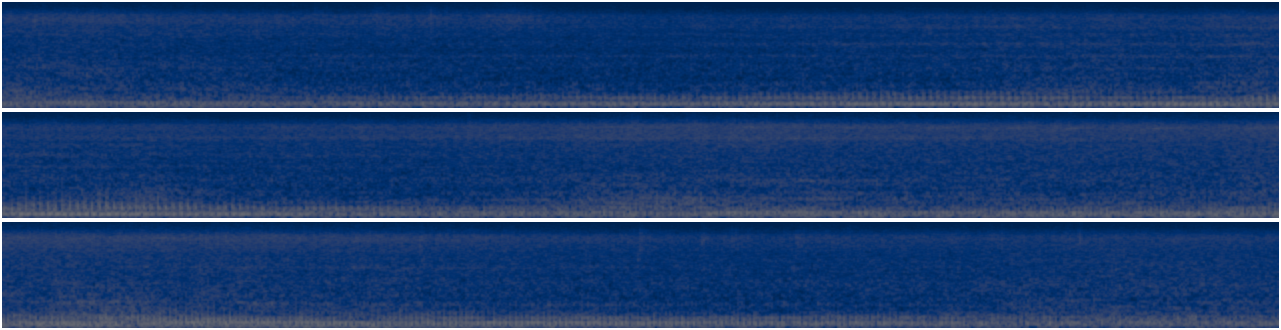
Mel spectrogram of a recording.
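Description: Low hum of an engine running, growing louder about six seconds in and again about thirteen seconds in.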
